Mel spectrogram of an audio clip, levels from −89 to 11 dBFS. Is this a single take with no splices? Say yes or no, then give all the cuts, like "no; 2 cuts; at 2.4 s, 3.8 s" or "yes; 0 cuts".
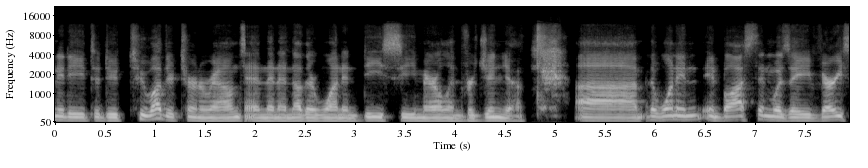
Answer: no; 2 cuts; at 1.9 s, 5.9 s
